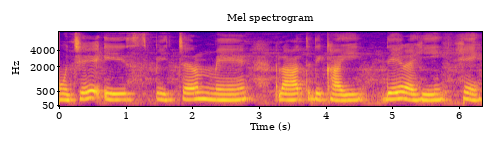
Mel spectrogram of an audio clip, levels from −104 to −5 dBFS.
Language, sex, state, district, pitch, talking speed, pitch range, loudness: Hindi, female, Madhya Pradesh, Dhar, 200 Hz, 85 wpm, 190-210 Hz, -16 LUFS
